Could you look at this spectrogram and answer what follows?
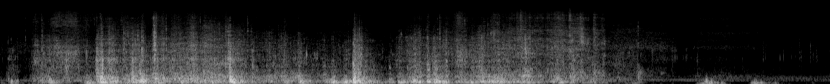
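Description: Red plastic Jackson kayak being pushed off the bank into the water: the hull scrapes and rustles over dry leaves and grass with water sloshing around it, then eases off, followed by a couple of short knocks near the end.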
